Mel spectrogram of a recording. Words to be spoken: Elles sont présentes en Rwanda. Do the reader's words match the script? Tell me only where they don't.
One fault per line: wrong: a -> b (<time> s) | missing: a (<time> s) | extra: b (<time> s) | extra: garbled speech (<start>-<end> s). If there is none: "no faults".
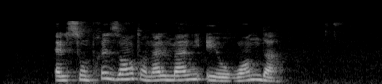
extra: Allemagne et au (1.5 s)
